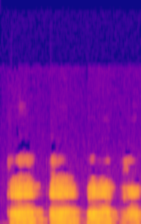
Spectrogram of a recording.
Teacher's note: तो जब भी प फ बा भा बोलते बोलते हैं तो हमारे ओठ मिल जाते हैं तो इससे पता चलता है कि प वर्ग का उच्चारण स्थान ओष्ठ होगा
